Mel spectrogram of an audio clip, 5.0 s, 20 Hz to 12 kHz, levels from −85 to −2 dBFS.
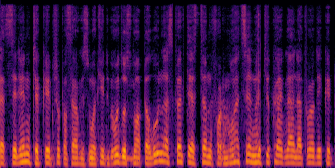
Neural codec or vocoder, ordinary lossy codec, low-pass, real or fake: codec, 24 kHz, 0.9 kbps, WavTokenizer, medium music audio release; AAC, 64 kbps; 10.8 kHz; fake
